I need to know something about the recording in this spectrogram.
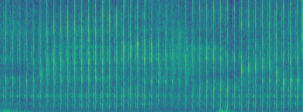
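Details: Rapid, rattling train of sharp pulses, a little under two a second, from a radial shockwave therapy applicator being moved (gliding) over the treated area, abdomen discussed; shockwave applicator firing.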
